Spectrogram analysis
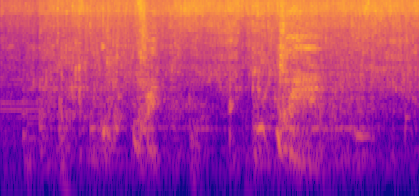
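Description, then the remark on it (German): A steady hiss of running water pours continuously like a shower stream over a man standing under it, with a few indistinct vocal sounds rising briefly over it. “Unter dem Wasserstrahl ließ die Betäubung nach.”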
